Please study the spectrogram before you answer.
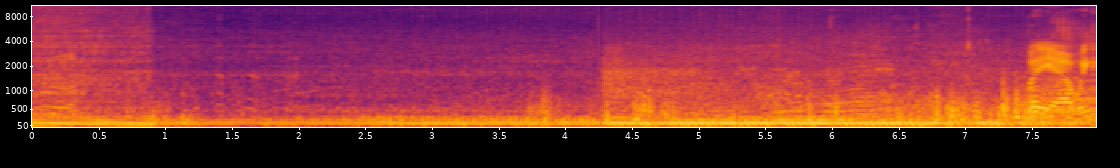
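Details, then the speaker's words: Nissan G35 exhaust with a torn-off flex joint, held up with metal zip ties; loud blatting tractor-like rumble at about four pulses a second as the exhaust escapes early, exhaust leak. "but it's definitely a lot louder now [Music] sounds like a tractor it's so bad"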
